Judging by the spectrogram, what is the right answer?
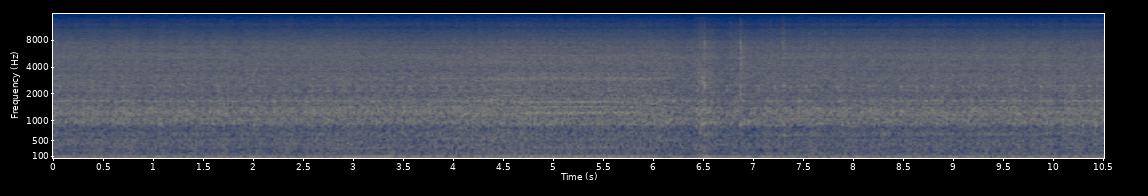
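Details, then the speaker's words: Oliver 1650 diesel tractor, after clutch work and moving the throttle link back to the correct hole: low, steady rumble at a corrected idle speed with no hunting or knocking; normal idle. "I moved that throttle link back to the right hole, correct hole. You had more fuel in that a moment ago. There, that's more of a correct idle speed."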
